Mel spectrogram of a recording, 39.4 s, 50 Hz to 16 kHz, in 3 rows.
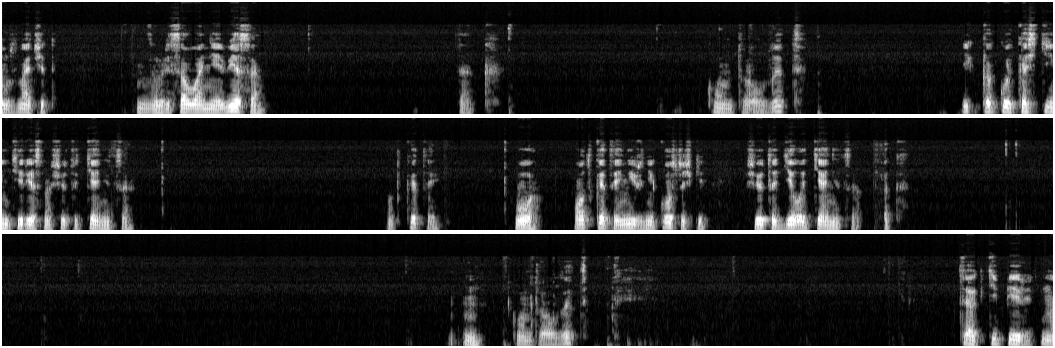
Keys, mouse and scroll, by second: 2.7-3.6 scroll up 3, 3.6 scroll down 1, 3.9-5.9 scroll down 1, 6.3 click, 9.3 ctrl+z, 11.2-12.2 scroll down 1, 12.2-13.8 scroll down 1, 14.3 shift+click, 18.3 shift+click, 24.0 click, 26.7 click, 32.8 ctrl+z, 37.2 click.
